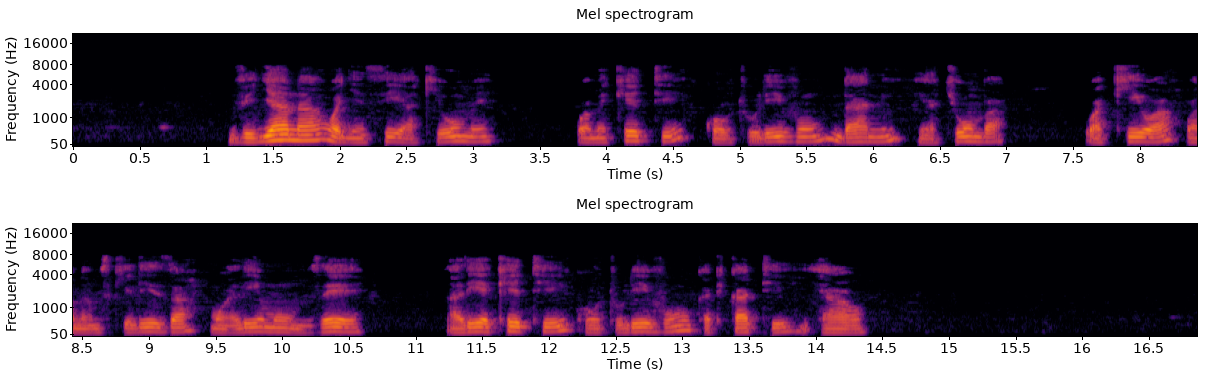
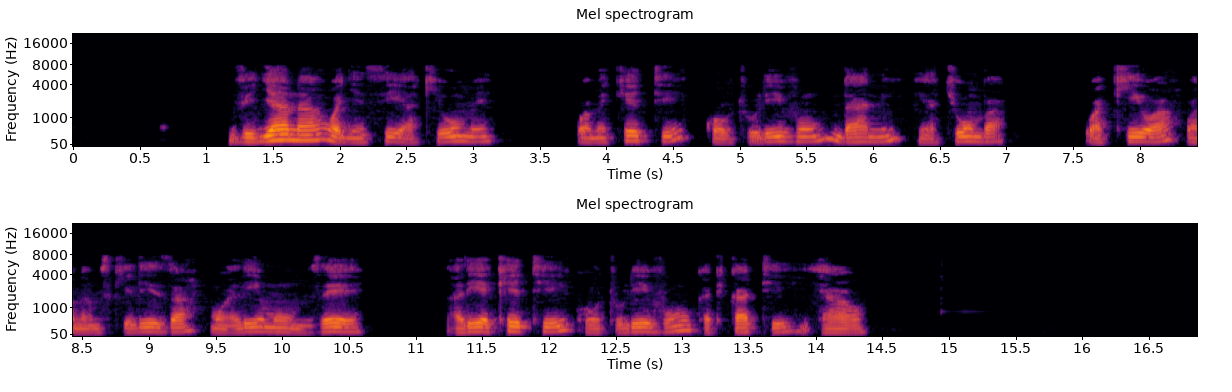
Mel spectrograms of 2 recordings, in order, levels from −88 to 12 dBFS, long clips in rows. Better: first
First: none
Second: noise reduction (neural mask model RNNoise)

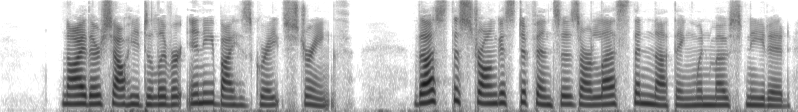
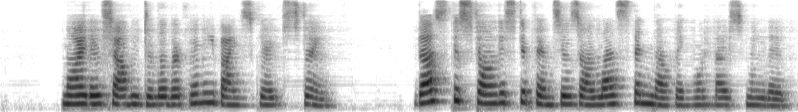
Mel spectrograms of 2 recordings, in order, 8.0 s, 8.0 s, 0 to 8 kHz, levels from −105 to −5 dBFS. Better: first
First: none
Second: noise reduction (neural mask model DeepFilterNet 3)

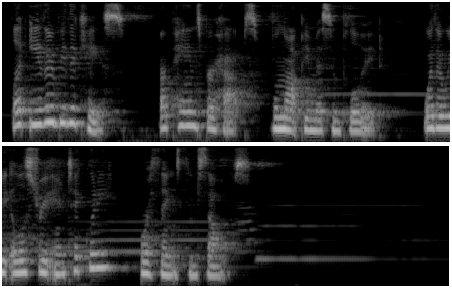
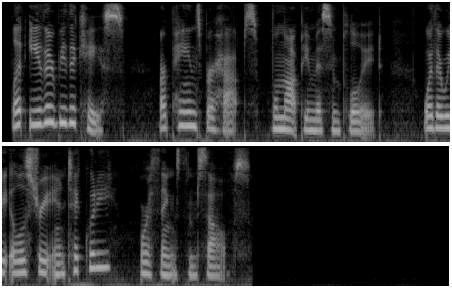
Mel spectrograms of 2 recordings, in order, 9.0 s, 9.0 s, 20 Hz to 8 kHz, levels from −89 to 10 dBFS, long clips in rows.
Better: second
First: noise reduction (classical method WPE with log-MMSE)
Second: none

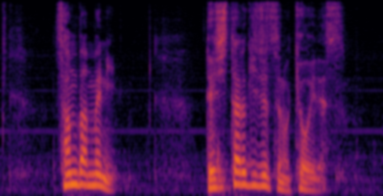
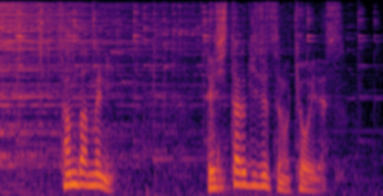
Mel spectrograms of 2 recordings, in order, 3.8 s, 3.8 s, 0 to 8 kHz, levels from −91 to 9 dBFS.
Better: first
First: none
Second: background sound (Wind chime + Hi-hat); 10 dB below the speech

